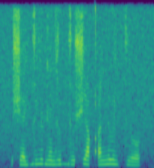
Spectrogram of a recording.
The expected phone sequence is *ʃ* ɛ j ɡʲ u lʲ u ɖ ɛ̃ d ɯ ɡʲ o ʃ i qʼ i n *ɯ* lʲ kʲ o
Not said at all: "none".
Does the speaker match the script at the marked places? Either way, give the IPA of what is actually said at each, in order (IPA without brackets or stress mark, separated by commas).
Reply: ʃ, ɯ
